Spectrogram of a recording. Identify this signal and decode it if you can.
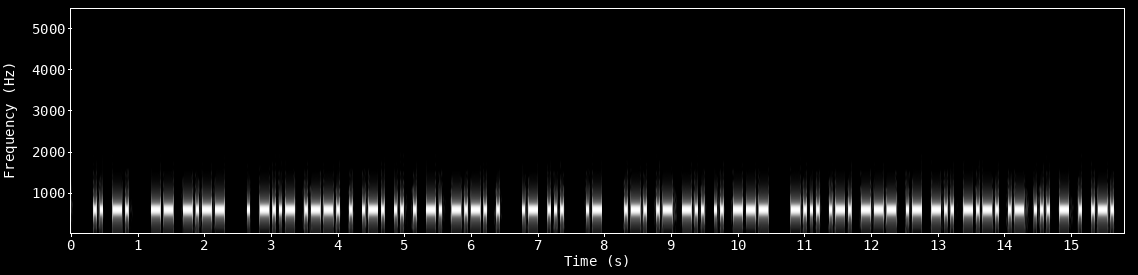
Morse code, heard as a keyed tone, about 25 wpm, 600 Hz. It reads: IN MY EXPERIENCE AS A RADIO BROADCASTER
